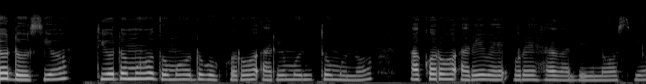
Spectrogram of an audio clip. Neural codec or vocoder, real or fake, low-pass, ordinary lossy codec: none; real; none; none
